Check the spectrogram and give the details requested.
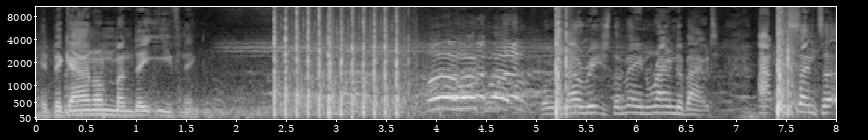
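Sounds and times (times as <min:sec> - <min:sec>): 
speech: 0:00.1 - 0:01.8, 0:04.5 - 0:07.9
automatic gunfire in urban fighting aimed at flag bunting on lampposts: 0:02.4 - 0:03.8.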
